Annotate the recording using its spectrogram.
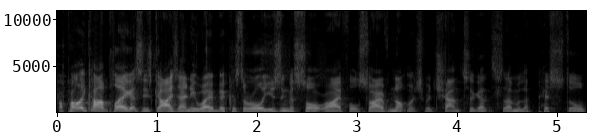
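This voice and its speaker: Very fast and with hardly any pauses, a man with a medium pitch and a bright, sharp tone speaks with ordinary pitch variation on a very clean recording with a silent background. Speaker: gaming streamer. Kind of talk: live gameplay commentary. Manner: loud; animated.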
